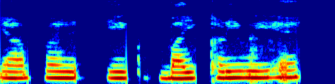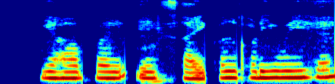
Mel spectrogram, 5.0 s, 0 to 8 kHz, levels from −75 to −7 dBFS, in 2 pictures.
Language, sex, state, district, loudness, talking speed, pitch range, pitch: Hindi, female, Delhi, New Delhi, -13 LUFS, 165 wpm, 225-235 Hz, 230 Hz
